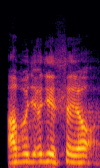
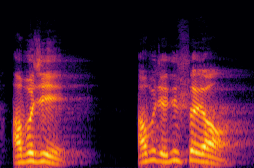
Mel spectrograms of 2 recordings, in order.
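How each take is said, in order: First: Loud search call, stress on 어디; calling out again. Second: Loud, higher searching call. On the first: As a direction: call out blindly, hitting 어디. Hooded son calling again. (애타게 다시 부르는 외침) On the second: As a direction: call out blindly for your father. Hooded son calling for father. (아버지를 애타게 부르는 큰 외침) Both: Retold or imitated.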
